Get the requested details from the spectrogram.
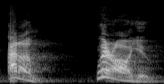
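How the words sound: It is said in a stern, harsh tone.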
